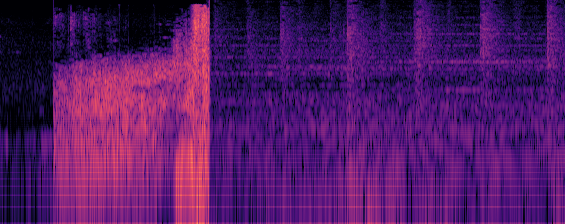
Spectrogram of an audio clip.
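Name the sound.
massive explosions from a strike on a bridge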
